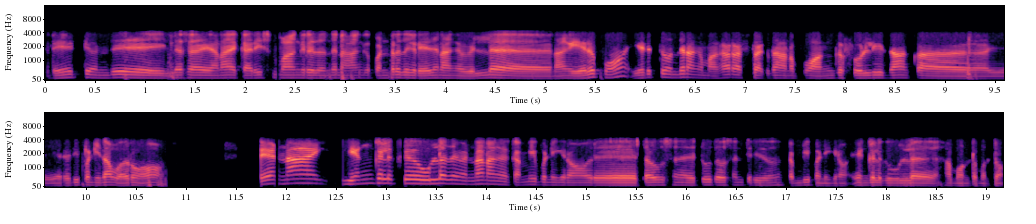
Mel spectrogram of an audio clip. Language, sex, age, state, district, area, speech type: Tamil, male, 18-30, Tamil Nadu, Mayiladuthurai, rural, conversation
